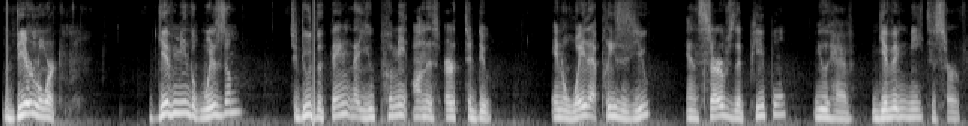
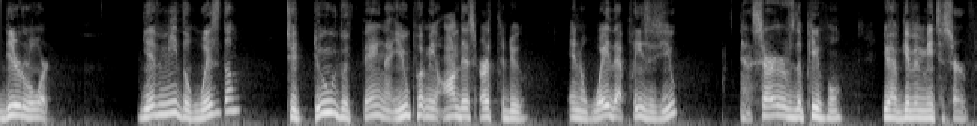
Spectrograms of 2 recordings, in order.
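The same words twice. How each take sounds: First: Slow, reverent prayer. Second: Prayer. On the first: Reading a found prayer to close the talk, slow and reverent. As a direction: pray it out slowly and earnestly. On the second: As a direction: say the prayer once more, unhurried. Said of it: "And I'll say that again". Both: Shown as a demonstration.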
